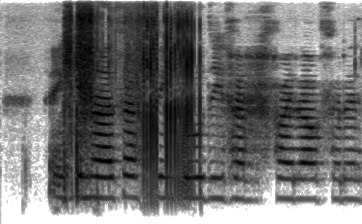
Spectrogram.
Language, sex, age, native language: Icelandic, male, 12, Icelandic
